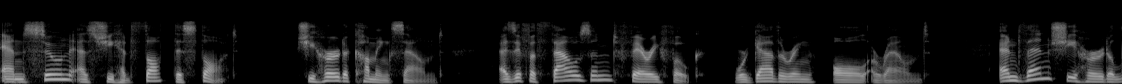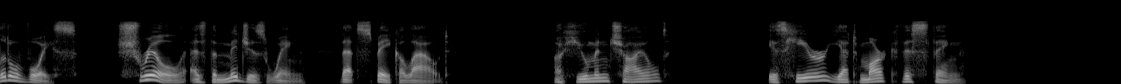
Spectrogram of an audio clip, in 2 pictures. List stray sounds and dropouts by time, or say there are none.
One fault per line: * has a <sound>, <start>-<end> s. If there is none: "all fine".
all fine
